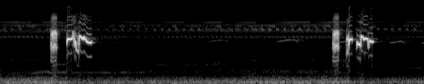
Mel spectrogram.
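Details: Kutilang, the sooty-headed bulbul, giving its song meant to call wild birds: two brief phrases roughly three seconds apart, each a sharp opening chip followed by quick liquid whistled notes.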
